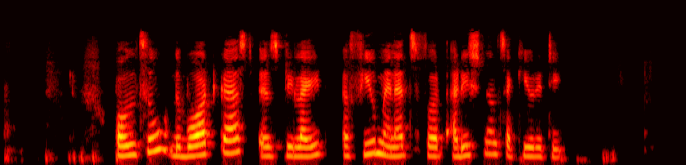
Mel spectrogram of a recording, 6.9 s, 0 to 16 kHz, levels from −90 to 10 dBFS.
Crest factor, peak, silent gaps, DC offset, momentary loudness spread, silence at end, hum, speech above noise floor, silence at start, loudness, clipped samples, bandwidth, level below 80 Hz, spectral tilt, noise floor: 22 dB; -10 dBFS; none; under 0.1%; 11 LU; 1.25 s; none; 49 dB; 1.15 s; -29 LUFS; under 0.1%; 8 kHz; -76 dBFS; -4 dB/octave; -78 dBFS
